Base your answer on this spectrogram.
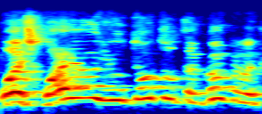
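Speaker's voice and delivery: high, put-on Spanish accent. Retelling how a fiancée spoke when she got mad: imitating a spanish accent. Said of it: "she had this Spanish accent".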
